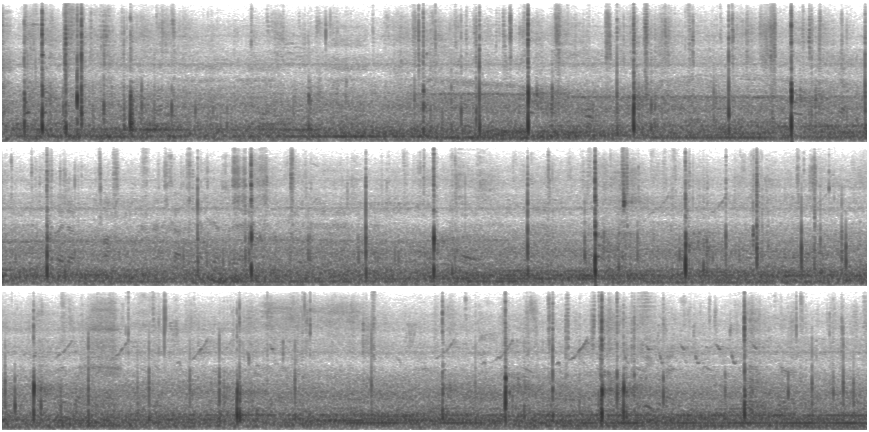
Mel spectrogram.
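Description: Tennis ball being hit back and forth on a hard court: sharp pops of racket strings striking the ball and the ball bouncing, about one every second or two.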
